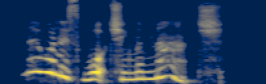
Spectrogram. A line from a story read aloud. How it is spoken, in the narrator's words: Katie said in a raised, humorous voice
